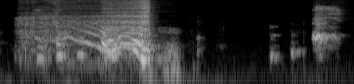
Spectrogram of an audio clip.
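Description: Someone blows their nose into pajama pants: one loud, drawn-out honking blow with a wavering pitch, lasting about a second, then a brief pause and a few short snuffly bursts.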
